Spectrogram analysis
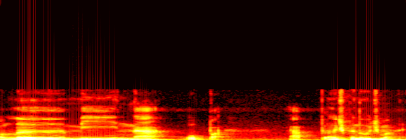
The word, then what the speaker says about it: lâmina: A sílaba tônica é a antepenúltima. Ó, lâmina.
